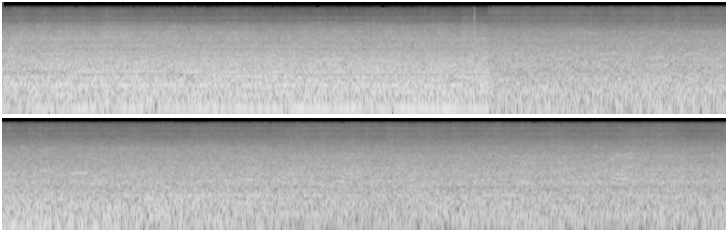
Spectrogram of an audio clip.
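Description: Orion roller coaster's lift hill running as a train climbs: a steady low hum with a faint steady tone. It cuts off abruptly about five seconds in, leaving a steady, lower outdoor noise.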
